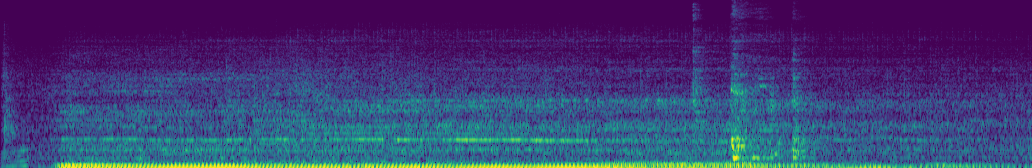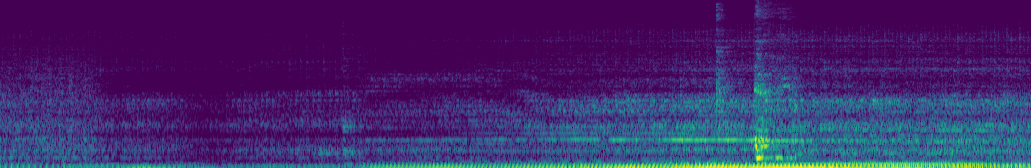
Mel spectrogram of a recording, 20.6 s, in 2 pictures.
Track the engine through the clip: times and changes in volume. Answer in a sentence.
The engine can be heard from 0.0 to 20.6 s, getting quieter then louder.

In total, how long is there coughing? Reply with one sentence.
You can hear the coughing for 3 seconds altogether.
